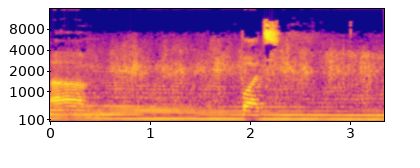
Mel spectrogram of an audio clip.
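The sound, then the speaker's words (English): A steady, droning airplane engine hums overhead throughout, its low tones holding constant beneath a person speaking a few brief words. “Sorry about the plane above me.”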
